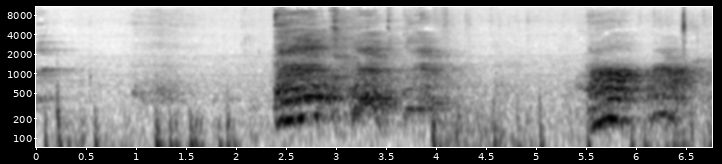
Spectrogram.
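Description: Two rough, throaty bursts of coughing and throat clearing, fairly loud, separated by a short pause, with low muffled thumps and quiet background noise before them.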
